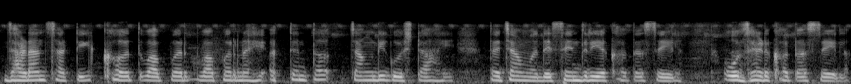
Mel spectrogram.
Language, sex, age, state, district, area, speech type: Marathi, female, 18-30, Maharashtra, Osmanabad, rural, spontaneous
